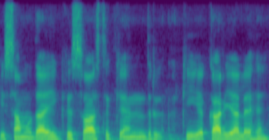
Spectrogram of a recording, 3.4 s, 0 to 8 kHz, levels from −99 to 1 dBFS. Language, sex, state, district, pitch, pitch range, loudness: Hindi, male, Uttar Pradesh, Hamirpur, 120 Hz, 120-130 Hz, -23 LUFS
